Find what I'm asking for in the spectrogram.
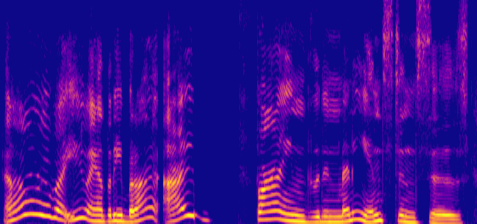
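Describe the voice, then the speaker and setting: A woman co-hosting a podcast, giving casual, conversational advice in an animated, emphatic way with short punchy asides. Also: on the high side, moderate pace, no room sound. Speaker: podcast co-host and voice actor.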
